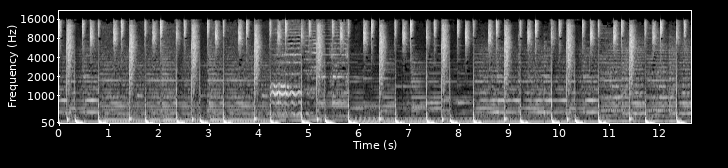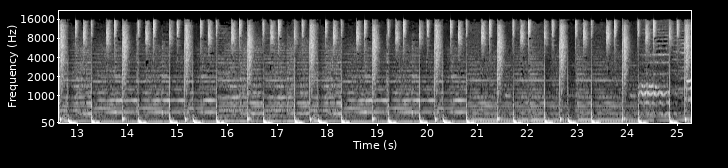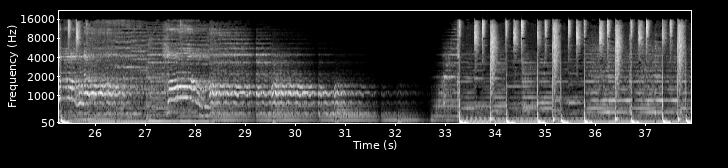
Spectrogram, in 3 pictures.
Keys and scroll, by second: 7.1 ctrl+alt+z, 12.5 ctrl+alt+z.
